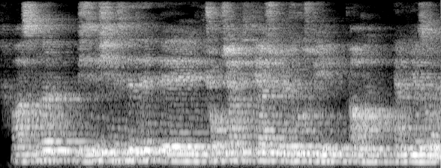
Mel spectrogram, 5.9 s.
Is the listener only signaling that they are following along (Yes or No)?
No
